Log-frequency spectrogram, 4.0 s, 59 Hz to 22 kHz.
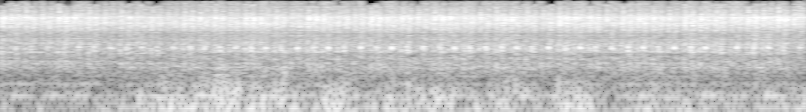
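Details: BMW 320i E90 N46 warm idle, rough and stumbling with light metallic rattle over deep rumble; misfire and rattle only when warm, not cold, persisting after new timing chain, guides and tensioner; VANOS unit or solenoid suspected.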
